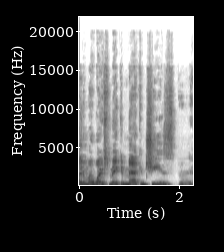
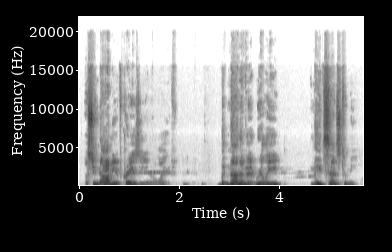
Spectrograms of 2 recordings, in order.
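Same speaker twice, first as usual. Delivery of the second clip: normal talking voice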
